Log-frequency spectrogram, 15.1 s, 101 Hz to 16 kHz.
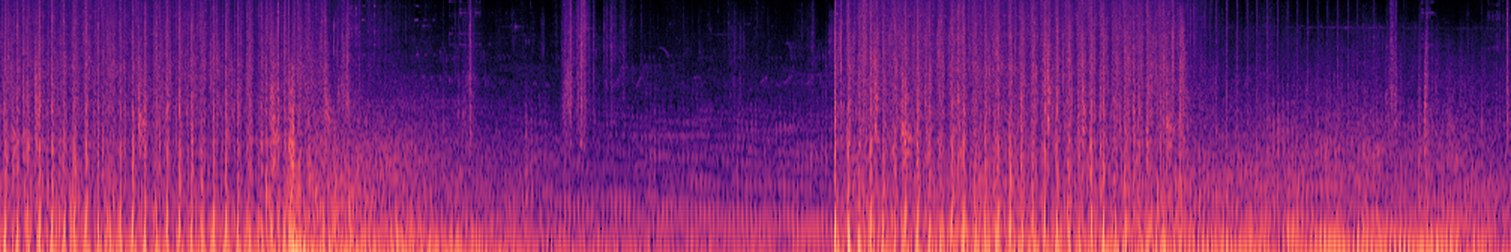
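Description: Rampart 17 rifle in the Black Ops 4 video game fires in long rapid automatic bursts, a dense rattling stream of close, loud shots with a brief pause midway before firing resumes.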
